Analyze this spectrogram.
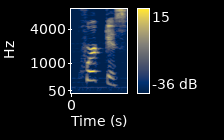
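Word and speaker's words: Quercus: Excuse me, Quirkus.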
